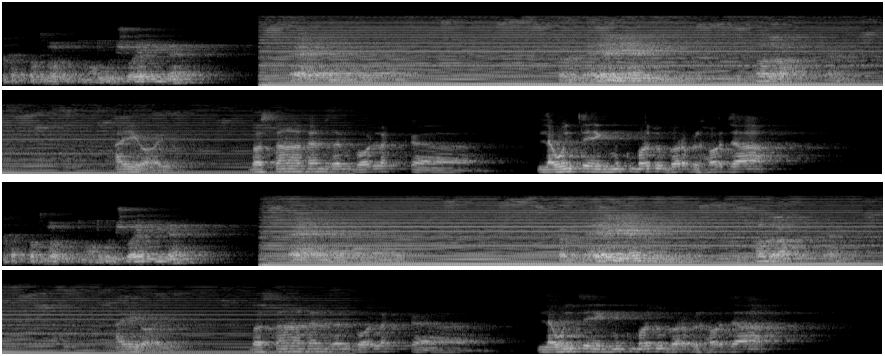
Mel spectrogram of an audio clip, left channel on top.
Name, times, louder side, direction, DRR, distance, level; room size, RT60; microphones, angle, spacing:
voice 1, 0.0-1.8 2.8-4.0 5.5-7.0 7.3-8.4, right 1 dB, 25° right, -8 dB, 2.9 m, -25 dB
sound 1, 2.6-12.3, equal, 55° left, 3.1 m, -27 dB
voice 2, 9.9-10.6 11.3-13.6 14.2-16.4, left 3 dB, 80° left, 6 dB, 0.7 m, -27 dB
6.9 x 5.7 x 7.1 m, 1.3 s
head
